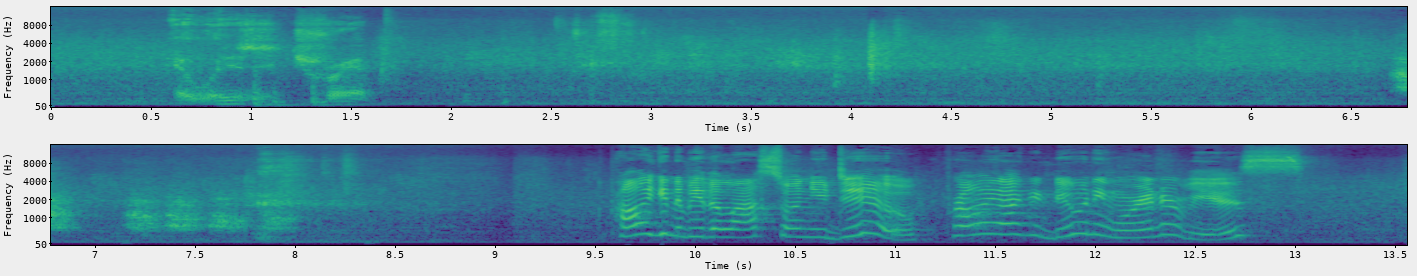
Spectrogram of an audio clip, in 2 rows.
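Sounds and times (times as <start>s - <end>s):
speech: 0.6s - 2.2s, 9.7s - 12.9s
dogs barking: 6.7s - 8.4s.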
